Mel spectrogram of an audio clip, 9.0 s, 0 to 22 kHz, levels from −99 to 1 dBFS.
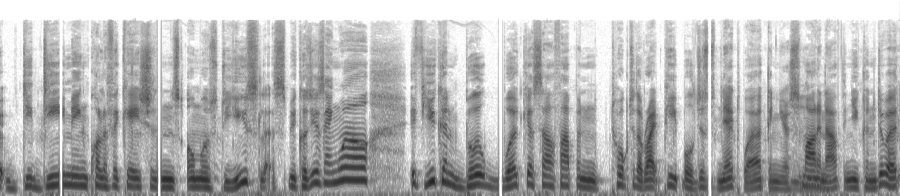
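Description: At 0.60 s, 1.58 s (just before "almost useless because you're"), 4.99 s (between "well if you can" and "yourself up and talk") and 7.08 s (between "to the right people" and "network and you're mm"), the speech drops into a block of digital silence lasting about 43 ms. That length fits a missed 2048-sample buffer. The sound cuts out and back with no fade, so the gap sounds like a brief hole. On a waveform it is a dead-flat line, and on a spectrogram a blank vertical stripe with broadband spikes at both edges.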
